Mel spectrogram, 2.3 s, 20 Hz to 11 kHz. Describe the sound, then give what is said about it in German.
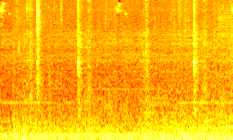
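A car drives along a road early in the morning, giving off a steady, continuous rumble of engine and road noise that stays even throughout, with no voices. “Um 7 Uhr morgens saß ich im Auto und nahm den Weg, den Maya mir beschrieben hatte.”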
